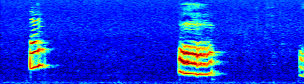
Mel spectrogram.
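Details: Talkative pet cat indoors giving two clear, harmonic meows, the second longer with a slight rise and fall, then the start of a third, with quiet background between.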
